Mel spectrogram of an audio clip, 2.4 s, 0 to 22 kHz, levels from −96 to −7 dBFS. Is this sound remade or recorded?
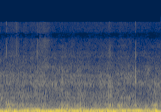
remade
